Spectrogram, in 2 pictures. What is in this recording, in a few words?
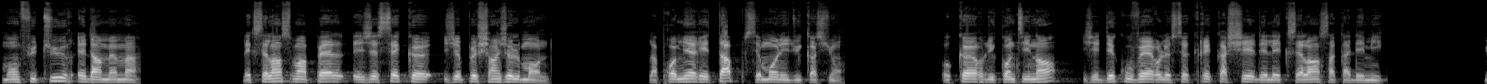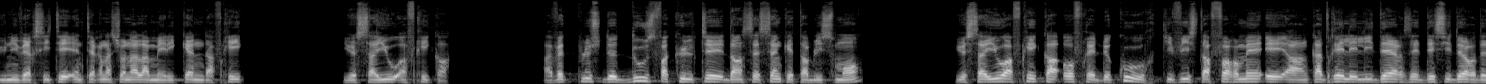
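African French male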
